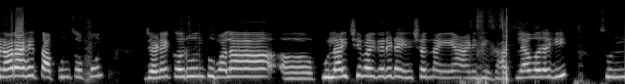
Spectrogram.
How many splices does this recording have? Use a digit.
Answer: 0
